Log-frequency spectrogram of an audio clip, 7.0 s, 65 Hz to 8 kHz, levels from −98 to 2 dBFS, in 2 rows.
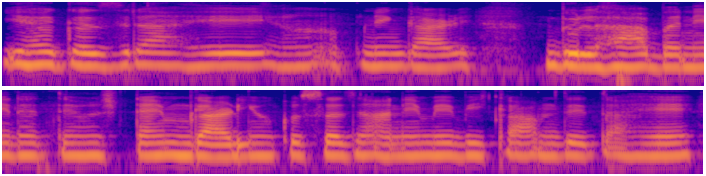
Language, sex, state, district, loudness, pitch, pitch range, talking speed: Hindi, female, Chhattisgarh, Sarguja, -31 LUFS, 195 Hz, 190-210 Hz, 170 wpm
